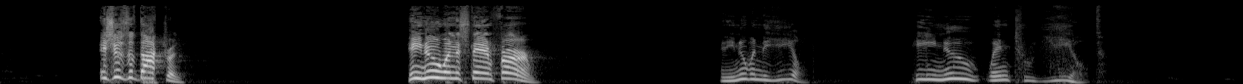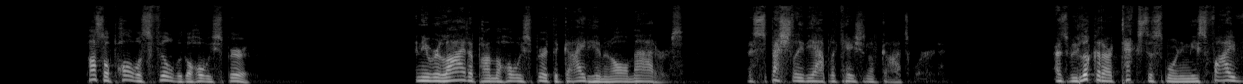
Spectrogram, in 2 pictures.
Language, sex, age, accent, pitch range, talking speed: English, male, 50-69, American, 150-240 Hz, 140 wpm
